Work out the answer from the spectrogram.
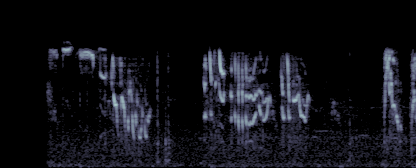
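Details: Two European robins in the morning; high, thin warbling phrases of quick twittering notes come in three bursts separated by short pauses, with a quiet background.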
